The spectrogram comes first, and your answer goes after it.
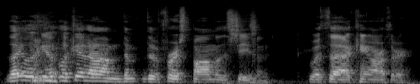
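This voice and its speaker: A man's voice: medium pitch, lively intonation, normal speed. Male podcast panelist giving casual opinions.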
